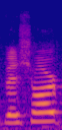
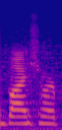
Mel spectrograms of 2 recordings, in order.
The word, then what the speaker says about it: Bisharp: Although I know it's pronounced Bisharp, but for some reason I keep saying B sharp anyway.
